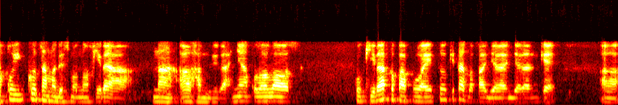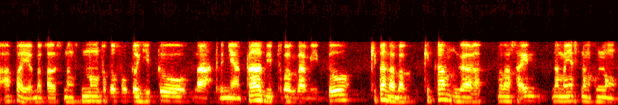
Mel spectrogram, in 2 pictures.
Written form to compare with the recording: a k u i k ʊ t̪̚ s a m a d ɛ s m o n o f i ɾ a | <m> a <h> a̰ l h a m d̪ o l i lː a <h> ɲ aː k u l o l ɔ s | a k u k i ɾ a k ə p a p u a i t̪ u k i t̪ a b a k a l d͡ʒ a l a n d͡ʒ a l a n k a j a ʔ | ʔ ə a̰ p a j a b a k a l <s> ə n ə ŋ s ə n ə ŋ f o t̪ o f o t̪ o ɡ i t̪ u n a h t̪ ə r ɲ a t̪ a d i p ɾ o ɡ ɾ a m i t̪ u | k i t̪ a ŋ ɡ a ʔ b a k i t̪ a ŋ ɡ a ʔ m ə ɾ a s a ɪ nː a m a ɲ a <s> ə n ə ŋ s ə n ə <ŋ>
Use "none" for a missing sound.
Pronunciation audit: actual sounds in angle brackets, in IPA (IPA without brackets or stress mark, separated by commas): n, h, h, s, s, ŋ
